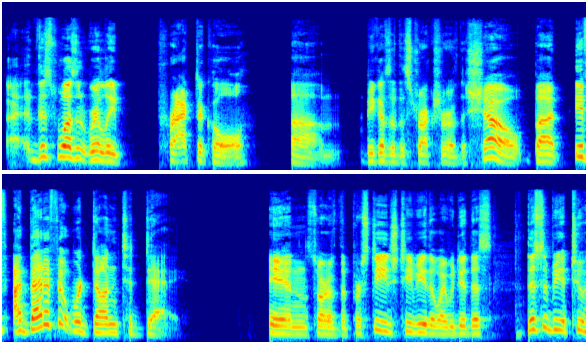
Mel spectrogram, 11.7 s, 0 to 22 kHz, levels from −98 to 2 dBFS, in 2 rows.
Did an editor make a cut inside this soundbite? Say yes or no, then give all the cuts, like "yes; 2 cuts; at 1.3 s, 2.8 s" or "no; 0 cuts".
yes; 1 cut; at 5.7 s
